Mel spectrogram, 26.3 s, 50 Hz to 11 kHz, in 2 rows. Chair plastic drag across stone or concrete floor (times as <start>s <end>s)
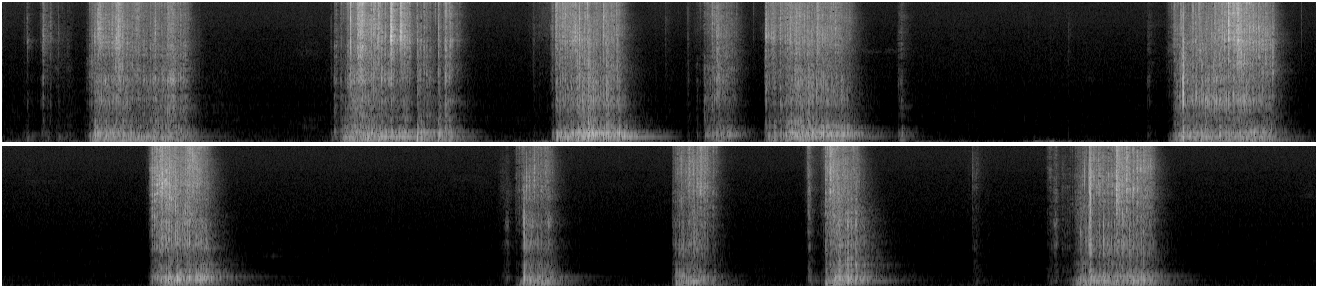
0.2s 2.2s, 3.3s 9.2s, 11.5s 13.1s, 14.6s 15.6s, 18.1s 19.0s, 19.8s 20.5s, 21.2s 22.1s, 23.6s 25.0s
